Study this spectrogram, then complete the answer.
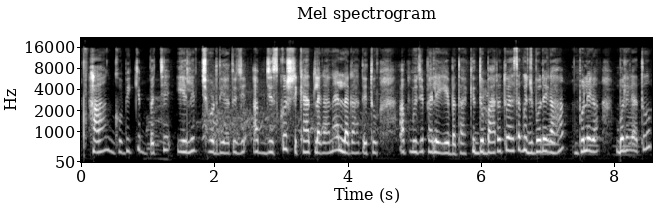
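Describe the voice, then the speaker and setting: A woman doing a bossy, smug big brother, high voice. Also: fairly even intonation, fairly quick, slight background noise. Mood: threatening. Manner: scolding, threatening, mocking. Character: bossy older brother, hot-tempered and smug. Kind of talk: fan-dub voice acting.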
